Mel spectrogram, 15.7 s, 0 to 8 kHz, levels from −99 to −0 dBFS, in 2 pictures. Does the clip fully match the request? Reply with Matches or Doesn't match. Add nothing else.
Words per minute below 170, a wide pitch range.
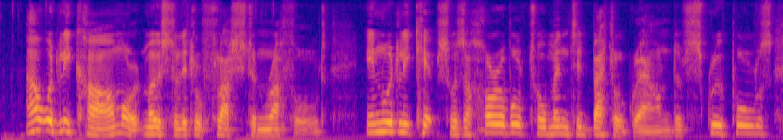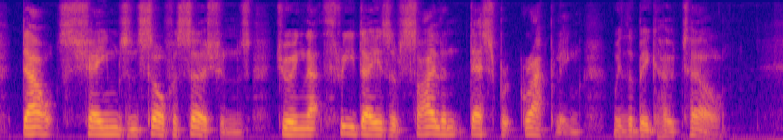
Doesn't match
